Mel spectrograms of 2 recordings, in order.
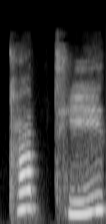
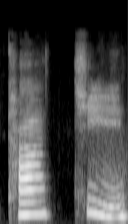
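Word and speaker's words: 같이: Contohnya ini nah ini ini dibacanya bukan kati tapi menjadi kaci seperti itu. Jadi kayak gitu. Jadi kalau bacnya ti bertemu vokal I dibacanya bukan T tapi menjadi C.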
